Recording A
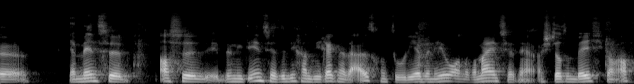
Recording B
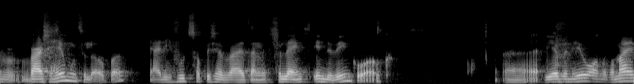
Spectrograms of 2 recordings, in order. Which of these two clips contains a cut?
B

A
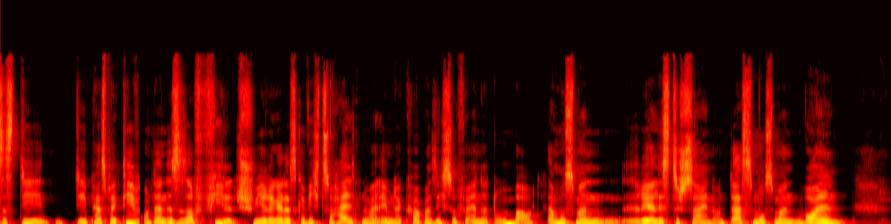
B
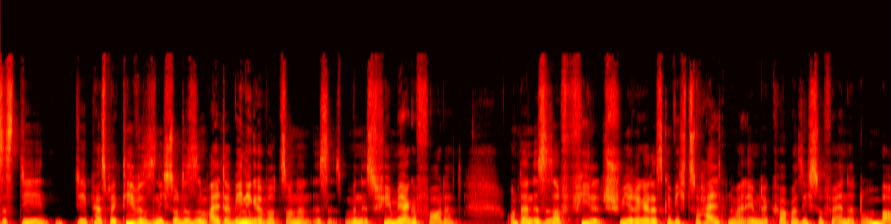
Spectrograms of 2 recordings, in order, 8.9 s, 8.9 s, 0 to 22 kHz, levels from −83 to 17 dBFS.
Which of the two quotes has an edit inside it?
A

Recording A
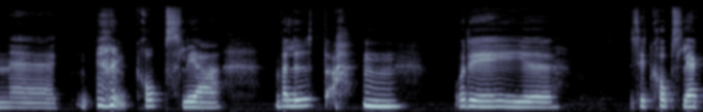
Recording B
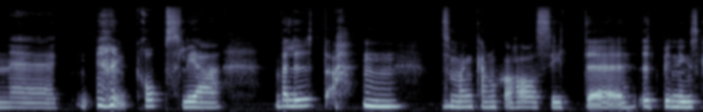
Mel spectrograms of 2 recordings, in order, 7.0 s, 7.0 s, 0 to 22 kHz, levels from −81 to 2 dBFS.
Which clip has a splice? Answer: B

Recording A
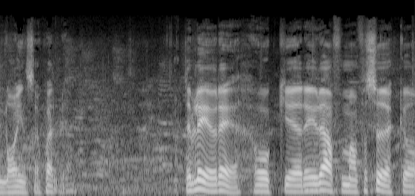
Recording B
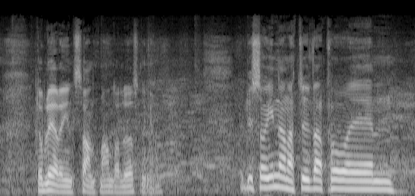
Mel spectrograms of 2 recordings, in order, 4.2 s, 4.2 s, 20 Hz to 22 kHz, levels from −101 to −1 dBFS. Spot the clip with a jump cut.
A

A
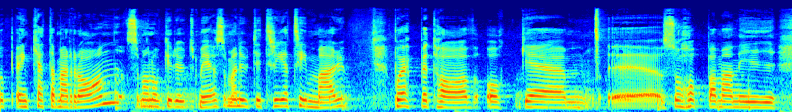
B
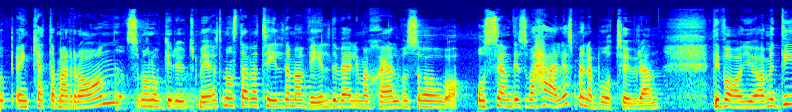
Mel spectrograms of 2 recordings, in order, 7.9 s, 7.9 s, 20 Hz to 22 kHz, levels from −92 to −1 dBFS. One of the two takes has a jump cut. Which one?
B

